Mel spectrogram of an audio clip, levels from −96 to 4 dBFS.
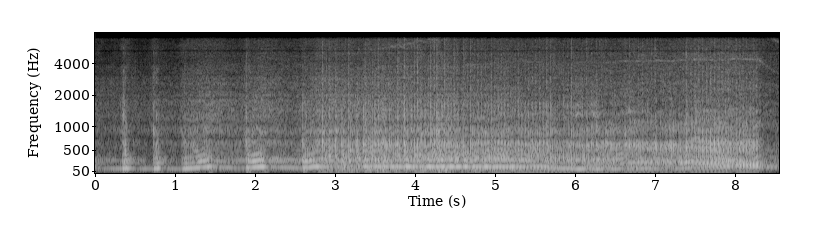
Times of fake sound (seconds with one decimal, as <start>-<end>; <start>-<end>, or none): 0.0-0.8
